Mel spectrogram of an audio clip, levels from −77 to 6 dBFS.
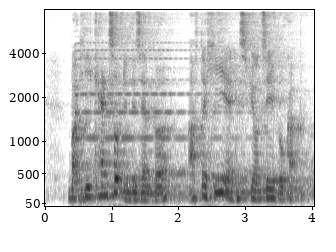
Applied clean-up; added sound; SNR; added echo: none; Keyboard (musical); 16 dB; reverberation time 1.4 s.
